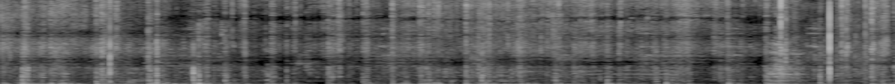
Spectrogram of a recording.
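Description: Horse at a Kyrgyz horse market, an eight-year-old racing horse used for ulak, its hooves clip-clopping in irregular bursts close by amid background market noise, with a brief whinny-like sound.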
